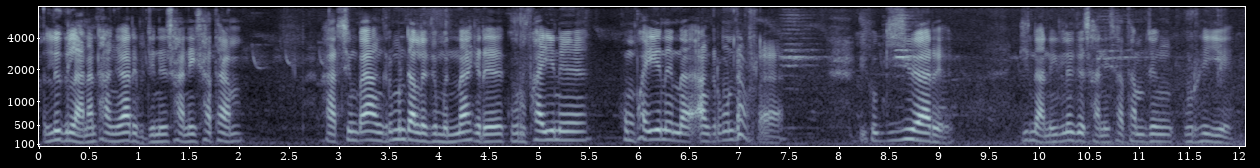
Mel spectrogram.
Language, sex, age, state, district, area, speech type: Bodo, female, 60+, Assam, Udalguri, rural, spontaneous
